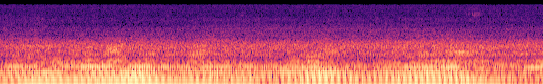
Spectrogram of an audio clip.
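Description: Low, sustained ambient drone of background music, a held chord whose upper notes come and go every few seconds while the whole sound slowly swells and eases.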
